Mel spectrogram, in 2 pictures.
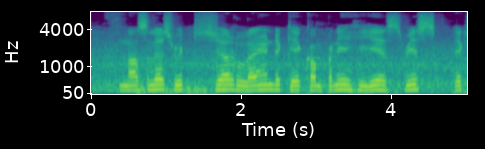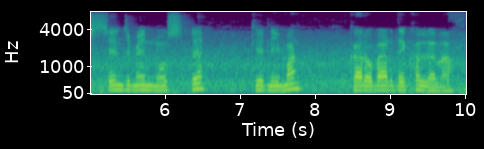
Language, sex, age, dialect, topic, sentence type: Bhojpuri, female, 18-24, Southern / Standard, banking, statement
